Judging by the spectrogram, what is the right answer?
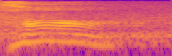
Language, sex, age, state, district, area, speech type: Maithili, female, 60+, Bihar, Supaul, rural, read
